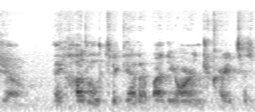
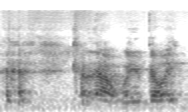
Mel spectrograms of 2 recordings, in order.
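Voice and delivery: higher voice between nervous chuckles; nervous chuckling; 8 semitones higher than usual. A narrator's reading. Tom pleading with menacing Billy, chuckling nervously. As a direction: chuckle uneasily as you plead. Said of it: "chuckling nervously".

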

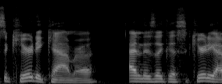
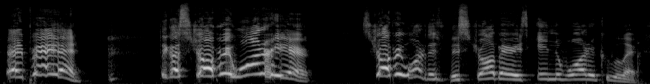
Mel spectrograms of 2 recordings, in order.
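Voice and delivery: much higher, loud thrilled call; excited cousin; 13 semitones higher, 8 dB louder than usual. Retold or imitated. Cousin calling Braden about strawberry water, excited. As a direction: call out amazed like a kid.

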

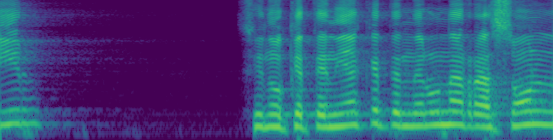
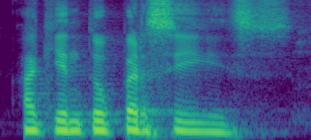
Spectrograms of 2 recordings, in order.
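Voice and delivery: solemn reply; 6 semitones lower, slower than usual. Acted. Jesus answers Saul.

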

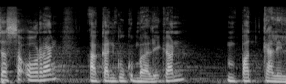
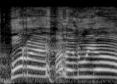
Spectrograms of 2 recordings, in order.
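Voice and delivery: high, drawn-out hallelujah cheer; acted burst of joy; jubilant cheer; 12 semitones higher, 4 dB louder, slower than usual. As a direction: celebrate it out loud, slowly. Acts out his joyful response.

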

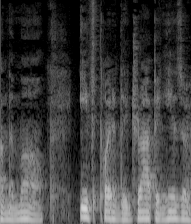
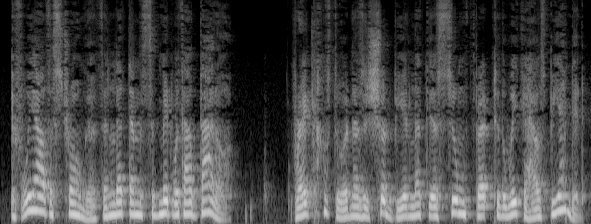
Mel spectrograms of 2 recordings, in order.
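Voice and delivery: Drizzt; 6 semitones higher, 3 dB louder than usual. A narrator's reading. Drizzt's plea.

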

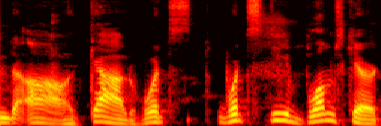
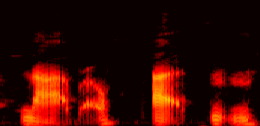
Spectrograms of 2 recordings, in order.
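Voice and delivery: ordinary talk

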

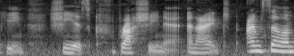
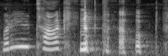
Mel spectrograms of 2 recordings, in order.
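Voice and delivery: laughing confused; 7 semitones higher, 5 dB louder than usual. Retold or imitated. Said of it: "people are like".

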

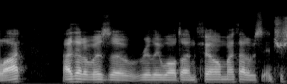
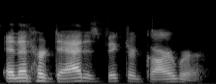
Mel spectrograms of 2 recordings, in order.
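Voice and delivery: normal talking voice

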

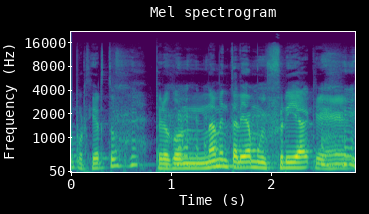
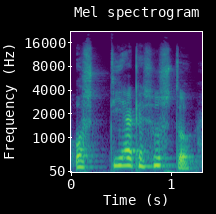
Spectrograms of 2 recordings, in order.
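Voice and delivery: higher, sudden startled cry; startled exclamation; 7 semitones higher, 4 dB quieter, much slower than usual. Retold or imitated. Retelling his fright at the crutch, a startled high outcry. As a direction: blurt it out in a fright. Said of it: "O sea, fue más como un".

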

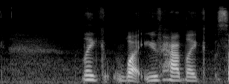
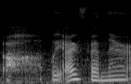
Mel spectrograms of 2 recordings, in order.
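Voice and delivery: hushed; 7 dB quieter than usual. Retold or imitated. Hushed inner realization.

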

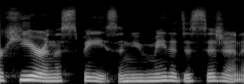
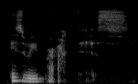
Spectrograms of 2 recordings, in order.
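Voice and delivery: whisper; 2 semitones lower, 12 dB quieter than usual. Real, not acted. Stressing the second step.

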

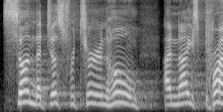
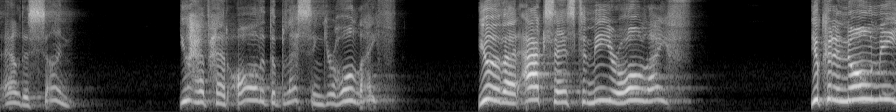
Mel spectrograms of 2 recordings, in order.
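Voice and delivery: pleading, loving father's voice, rising high on known and walked; tender father; 7 semitones higher than usual. Acted. Father pleads with his resentful eldest son, tender and high. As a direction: gently remind the eldest son he was always loved.

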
